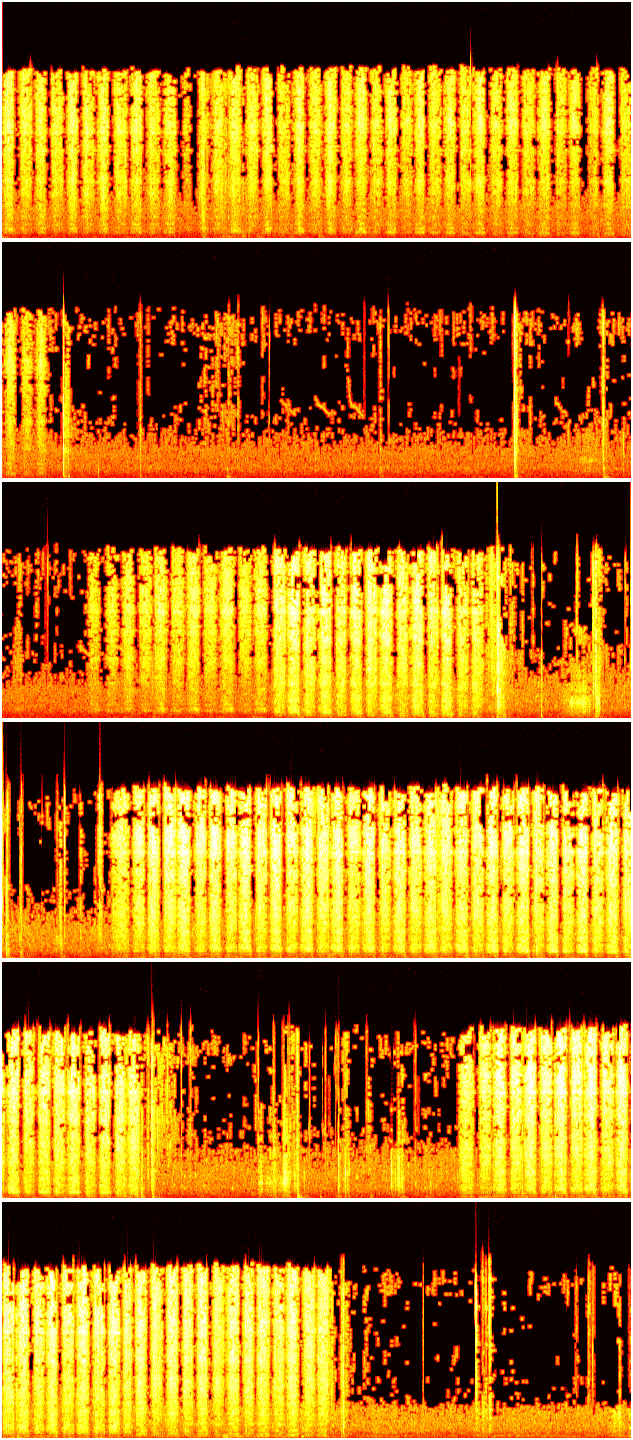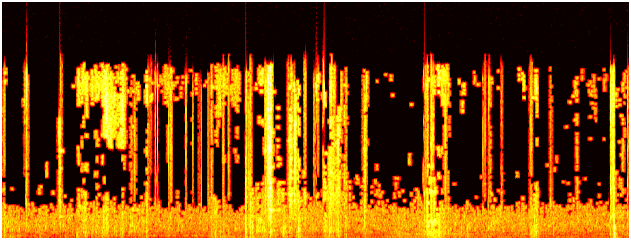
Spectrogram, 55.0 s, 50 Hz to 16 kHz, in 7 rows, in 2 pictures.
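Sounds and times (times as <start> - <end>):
hand saw cutting log: 0.0 - 8.5, 16.8 - 22.1, 24.8 - 33.6, 37.2 - 43.6.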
